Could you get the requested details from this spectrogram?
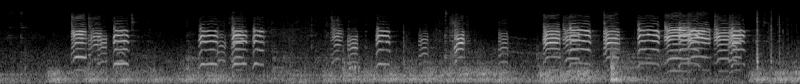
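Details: Parent zebra finches feeding their three juvenile babies, 5 September 2022; loud, nasal beeping calls in clusters of two to four, a pause near the middle, then a busier stretch of overlapping calls.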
